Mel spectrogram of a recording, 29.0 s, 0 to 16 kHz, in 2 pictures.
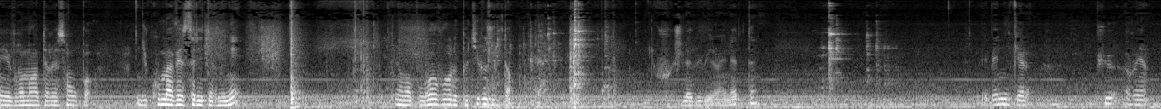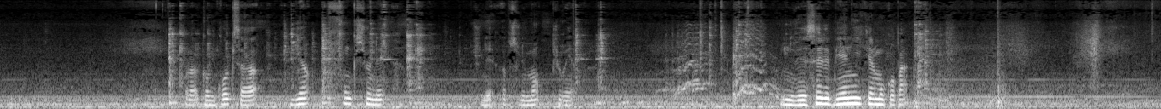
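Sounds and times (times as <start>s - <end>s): low machine hum: 0.0s - 29.0s.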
